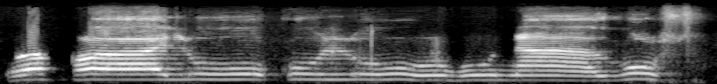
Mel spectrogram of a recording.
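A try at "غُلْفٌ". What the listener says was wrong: tak senyum. Dia kena macam ni. Jangan sebut fa dulu boleh. Tengok macam ni Ghul. Ghul. Tapi dia kurang sempurna lam tu. Sikit sangat lam dia tu. Ghulf. Dia bergulung dengan fa tau. Dia macam cepat sangat pergi dekat fa.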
